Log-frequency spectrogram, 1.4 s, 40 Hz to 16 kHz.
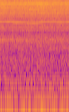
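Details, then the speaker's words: High-speed dental handpiece cutting a Class II 30MO preparation on a lower-arch typodont model tooth in a demonstration, steady high-pitched whine with hiss and low rumble while evening wall depth to burr height, preserving triangular ridges, extending into grooves. "So now I just want to make sure that all the walls are the same height as the burr."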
